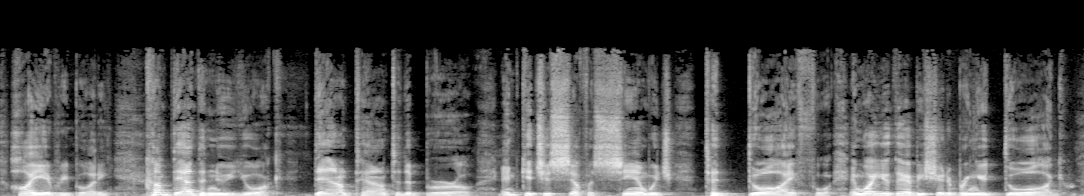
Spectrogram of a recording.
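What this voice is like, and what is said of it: Put-on New York accent. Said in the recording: “This is a New York accident. This accent”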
